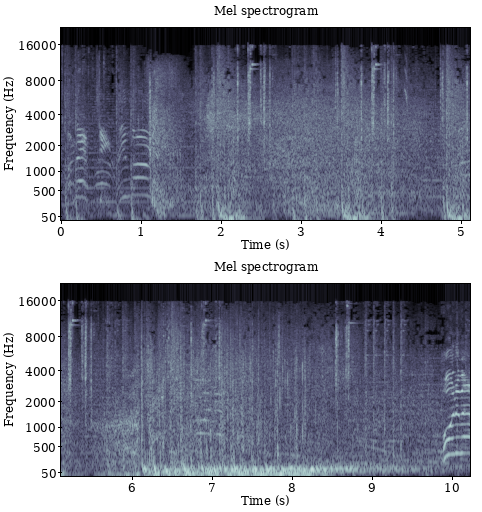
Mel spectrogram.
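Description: Heavy booms from a grenade explosion and dense gunfire of a World War II battle in Call of Duty: WWII, loud and continuous, with several voices shouting over the fighting.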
